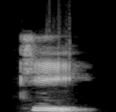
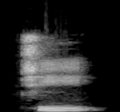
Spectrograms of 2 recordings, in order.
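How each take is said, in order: First: It is said with the Italian ch sound. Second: It is said with the Spanish ch sound. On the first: The speaker calls it right. "sino se pronuncia chi" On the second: The speaker calls it wrong. "el chi en italiano no se pronuncia chi"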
